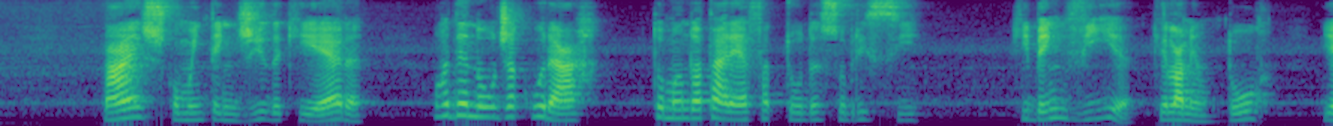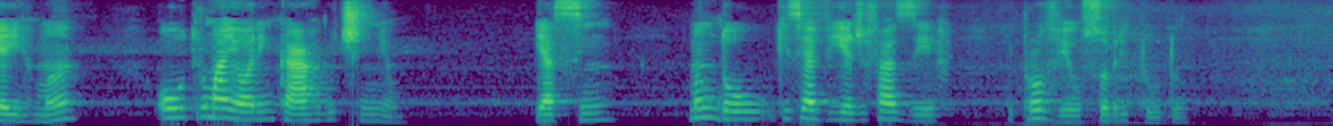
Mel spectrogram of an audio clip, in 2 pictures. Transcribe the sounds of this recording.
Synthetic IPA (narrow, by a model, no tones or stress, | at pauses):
majskõmʊẽnt̪ẽŋd͡ʒid̪ɐkʰʲiɛɾɐ | oɾd̪enowd͡ʒɪakuɾaɾ | t̪omɐ̃nd̪ʊɐt̪aɾɛfɐt̪od̪ɐsobɾɪsi | kʲɪbẽj̃viɐkɪlamẽnt̪oɾ | iɐiɾmɐ̃ | owt̪ɾʊmajɔɾẽŋkaɾɡʊt͡ʃĩɲɐ̃w̃ | iasĩ | mɐ̃nd̪owṵkɪsiaviɐd͡ʒɪfazeɾ | ɪpɾovewsobɾɪt̪ud̪ʊ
